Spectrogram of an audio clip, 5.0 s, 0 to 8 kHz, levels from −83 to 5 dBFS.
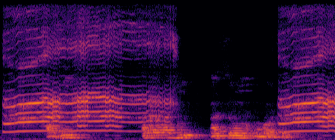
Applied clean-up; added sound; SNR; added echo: none; Meow; -3 dB; reverberation time 0.9 s.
